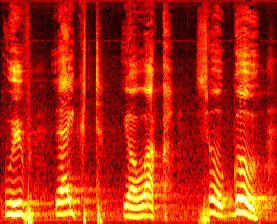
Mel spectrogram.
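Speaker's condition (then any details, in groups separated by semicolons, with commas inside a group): Cerebral palsy; present from birth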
